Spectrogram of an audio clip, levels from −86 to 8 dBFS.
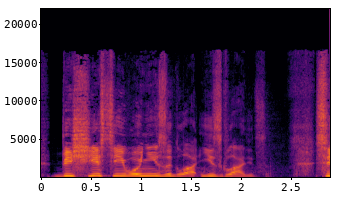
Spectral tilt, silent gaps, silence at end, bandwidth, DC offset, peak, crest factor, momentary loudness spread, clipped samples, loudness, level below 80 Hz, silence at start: -3 dB/octave; none; 0 s; 17 kHz; under 0.1%; -2 dBFS; 20 dB; 14 LU; under 0.1%; -21 LUFS; -52 dBFS; 0 s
